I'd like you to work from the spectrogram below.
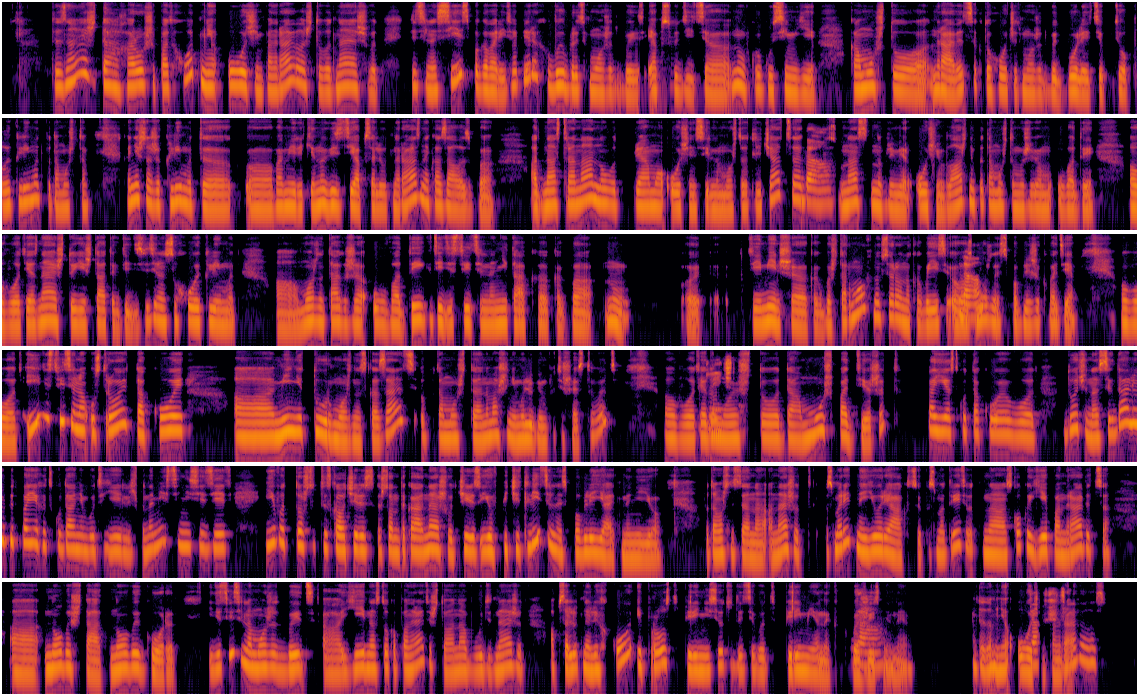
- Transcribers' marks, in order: tapping
- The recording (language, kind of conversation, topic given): Russian, advice, Как справиться с тревогой из-за мировых новостей?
